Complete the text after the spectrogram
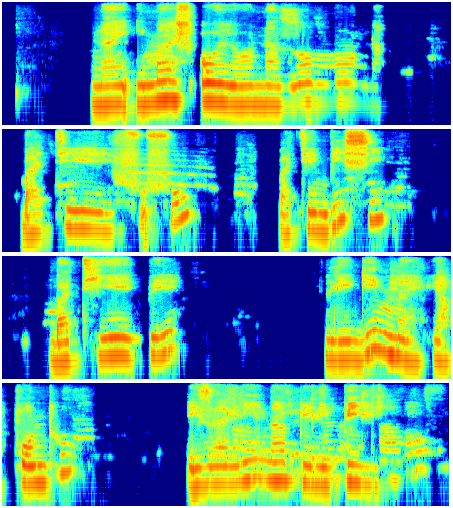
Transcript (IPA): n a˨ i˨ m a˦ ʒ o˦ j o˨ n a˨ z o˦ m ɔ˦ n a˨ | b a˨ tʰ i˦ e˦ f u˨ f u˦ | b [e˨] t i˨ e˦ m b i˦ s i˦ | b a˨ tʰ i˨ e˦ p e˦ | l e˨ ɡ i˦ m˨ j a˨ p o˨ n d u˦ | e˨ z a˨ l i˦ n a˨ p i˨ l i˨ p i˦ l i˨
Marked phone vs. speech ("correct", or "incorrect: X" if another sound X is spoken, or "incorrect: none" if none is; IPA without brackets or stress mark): incorrect: a˨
